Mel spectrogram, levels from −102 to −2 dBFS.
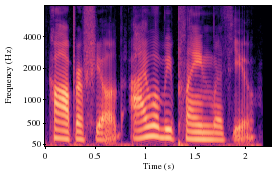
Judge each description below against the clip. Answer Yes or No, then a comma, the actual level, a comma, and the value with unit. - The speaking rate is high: No, average, 185 wpm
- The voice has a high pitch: No, medium, 170 Hz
